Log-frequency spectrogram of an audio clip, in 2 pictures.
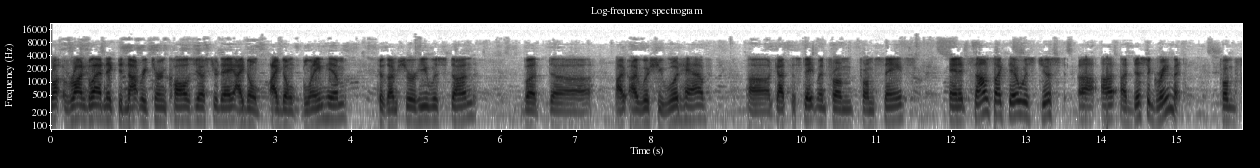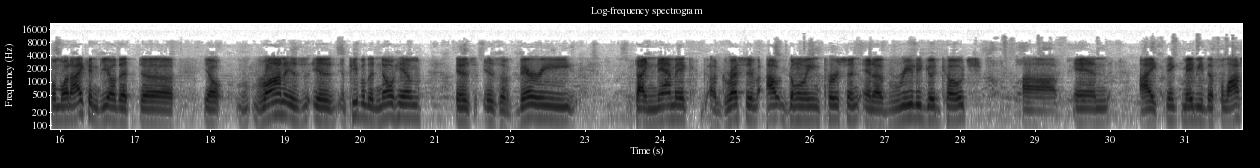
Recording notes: from media day at the 124th Army-Navy Game in Boston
